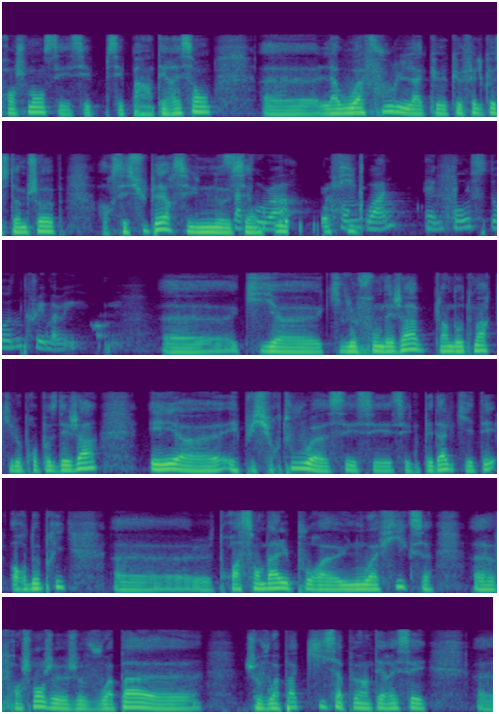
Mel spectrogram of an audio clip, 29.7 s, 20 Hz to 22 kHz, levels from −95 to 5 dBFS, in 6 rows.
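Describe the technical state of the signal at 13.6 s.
At 13.6 s the speech is intact, with no fault present, only the normal call microphone processing that trims the lowest bass and leaves nothing above 8 kHz.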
